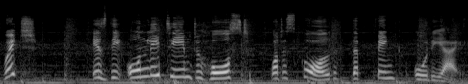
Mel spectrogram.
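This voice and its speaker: A woman's voice: sits high, very animated, moderate pace. A woman presenting a quiz show in an upbeat hosting style. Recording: music under the voice.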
